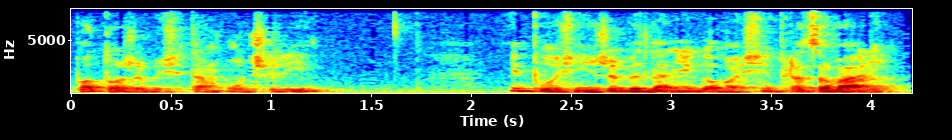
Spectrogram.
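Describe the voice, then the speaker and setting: A man speaks in a low voice that moves up and down in a lively way. He explains things simply, as a storyteller for children, with halts along the way. The room around him echoes clearly. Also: a little hiss or hum. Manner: halting, simply worded, explanatory. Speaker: presenter telling a Bible story to children. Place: small office, seated at desk. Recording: roomy indoor echo.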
